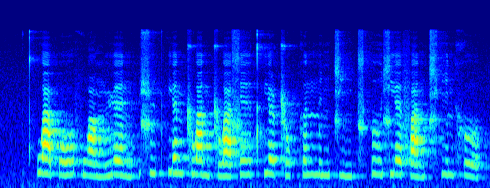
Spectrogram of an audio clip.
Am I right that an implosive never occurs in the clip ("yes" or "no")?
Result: yes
